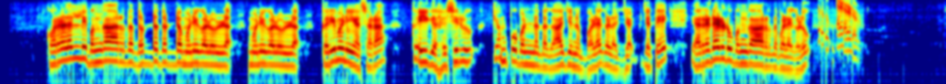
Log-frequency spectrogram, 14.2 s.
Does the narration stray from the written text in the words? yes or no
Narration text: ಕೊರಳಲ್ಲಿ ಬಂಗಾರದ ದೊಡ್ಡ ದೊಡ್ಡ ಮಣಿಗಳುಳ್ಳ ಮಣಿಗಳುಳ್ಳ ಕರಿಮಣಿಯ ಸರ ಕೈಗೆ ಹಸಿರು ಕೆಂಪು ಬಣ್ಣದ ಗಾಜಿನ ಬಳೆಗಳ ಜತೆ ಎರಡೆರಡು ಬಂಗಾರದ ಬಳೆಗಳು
no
